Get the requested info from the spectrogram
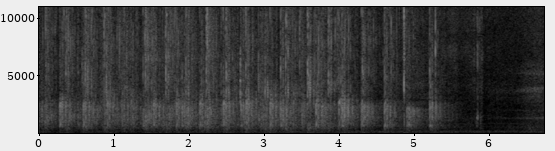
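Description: A small congregation clapping, the applause dying away about five and a half seconds in.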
